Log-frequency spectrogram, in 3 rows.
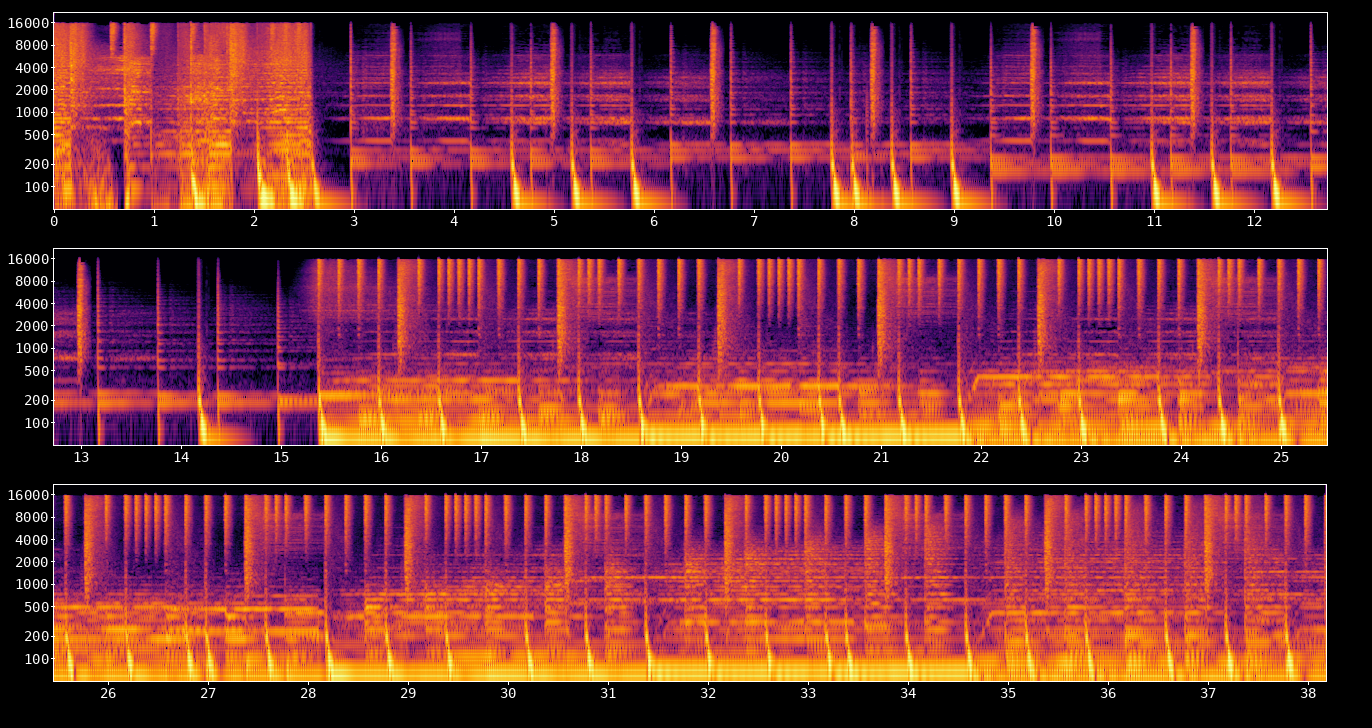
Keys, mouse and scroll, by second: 3.0 Tab, 5.7-9.4 drag, 7.1 g, 9.4-10.2 scroll down 2, 10.2 KP_0, 11.2 s, 12.0 g, 12.3 s, 13.5 g, 14.8 s, 15.9 scroll down 1, 16.0-17.7 middle drag, 16.3-20.4 typing, 21.8 KP_0, 22.8 KP_1, 23.0-23.3 scroll up 1, 23.3 g, 24.3 click, 24.5 KP_7, 25.1 scroll down 1, 25.2-25.5 scroll up 1, 25.6 g, 26.1 click, 26.2 KP_1, 26.6 KP_0, 26.7 KP_1, 26.8 scroll up 1, 27.0-27.5 scroll down 1, 27.5-29.8 middle drag, 27.8 scroll down 1, 28.1 KP_0, 28.4-29.1 scroll down 1, 29.8-31.0 drag, 30.3 KP_1, 30.6 s, 31.9 g, 32.1 click, 32.3 g, 33.7-35.2 typing, 36.9 g.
